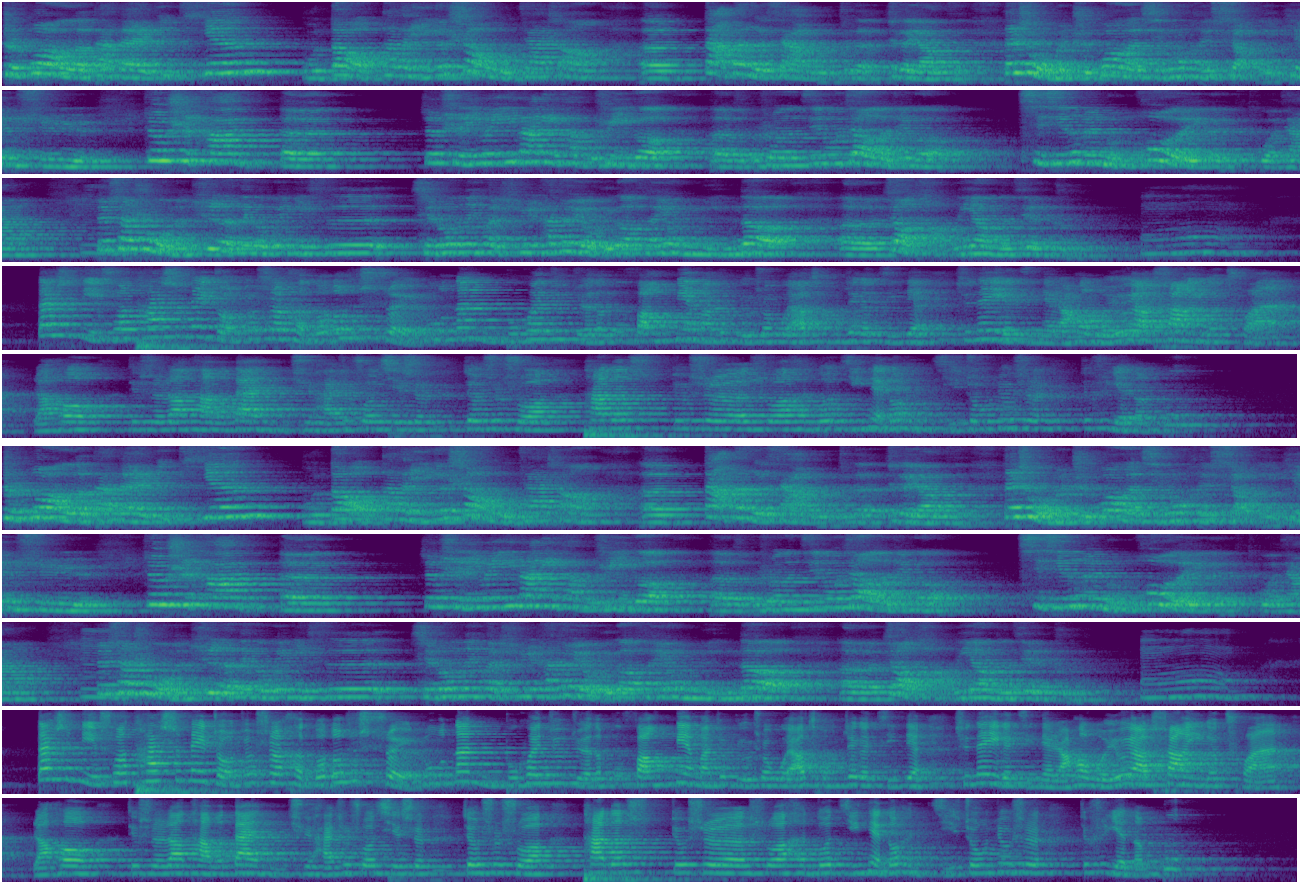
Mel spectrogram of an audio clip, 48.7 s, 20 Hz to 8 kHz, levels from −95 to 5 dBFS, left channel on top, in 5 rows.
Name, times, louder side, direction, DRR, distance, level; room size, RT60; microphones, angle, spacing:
voice 1, 0.0-2.0 2.2-12.2 12.9-16.8 17.4-27.5, left 1 dB, 10° right, -15 dB, 1.0 m, -33 dB
voice 2, 28.0-28.7 29.5-38.8 39.2-47.8, right 4 dB, 55° right, 4 dB, 0.4 m, -35 dB
3.2 x 2.2 x 4.3 m, 1.4 s
head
